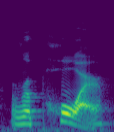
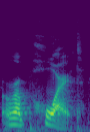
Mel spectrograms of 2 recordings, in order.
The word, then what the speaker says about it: rapport: a good relationship and instead of rapport I very often hear rapport or report but in this word the stress falls on the second syllable which isn't very common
